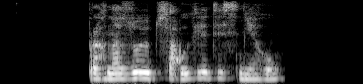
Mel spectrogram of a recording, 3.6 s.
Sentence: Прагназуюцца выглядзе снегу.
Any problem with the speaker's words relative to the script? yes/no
no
